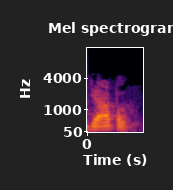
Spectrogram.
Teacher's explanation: ਇਹ ਵੀ ਕਈ ਜਪ ਕਸ ਕੇ ਬੋਲ ਜਾਂਦੇ ਹਨ ਉਚਾਰਨ ਪੋਲਾ ਹੀ ਕਰਨਾ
